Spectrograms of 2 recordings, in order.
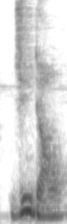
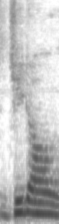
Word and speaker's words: GDAL: is something that is called gdal or goodall depending on where you live how to pronunciate it and it stands for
